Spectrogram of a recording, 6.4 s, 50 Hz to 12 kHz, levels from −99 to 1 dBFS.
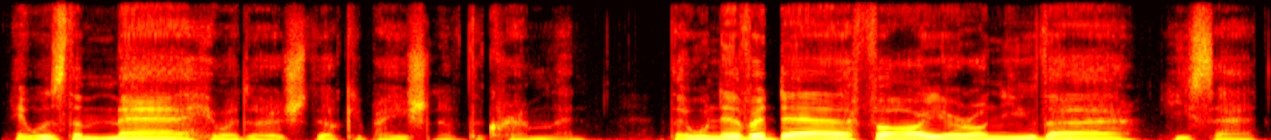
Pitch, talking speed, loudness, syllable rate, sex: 125 Hz, 210 wpm, -17 LUFS, 5.1 syllables/s, male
